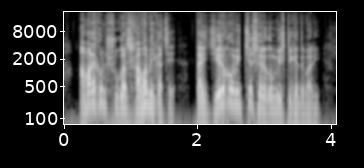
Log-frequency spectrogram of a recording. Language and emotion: Bengali, happy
